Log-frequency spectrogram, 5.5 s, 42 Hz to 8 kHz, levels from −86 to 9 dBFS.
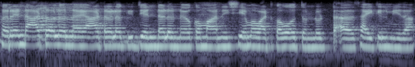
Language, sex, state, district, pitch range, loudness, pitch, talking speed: Telugu, female, Andhra Pradesh, Anantapur, 205-225 Hz, -12 LUFS, 215 Hz, 150 wpm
